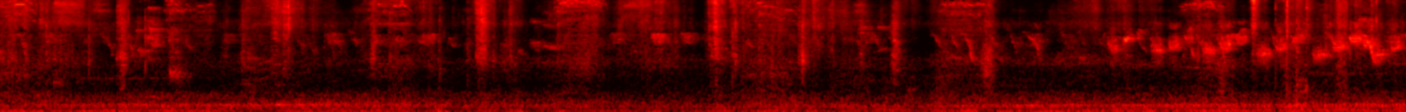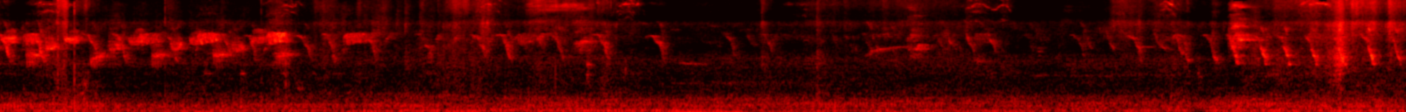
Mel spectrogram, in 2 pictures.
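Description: Small birds chirping in runs of short, high, repeated notes, clearest around the middle and again near the end, over a steady low outdoor rumble with scattered rustles and clicks.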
